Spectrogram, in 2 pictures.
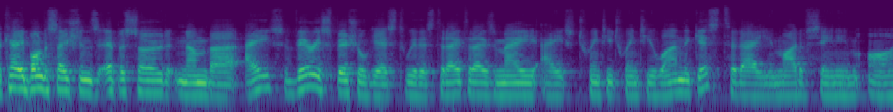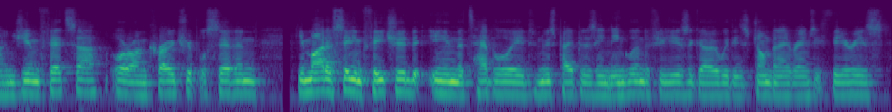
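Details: Adult male speaker; typical speech.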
